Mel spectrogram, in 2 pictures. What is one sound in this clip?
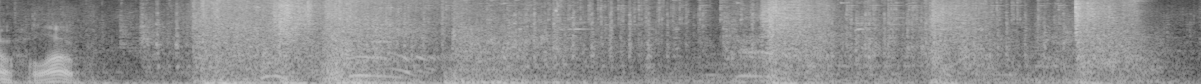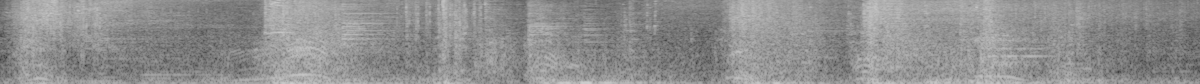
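Weapons clash and magic blasts crackle in a fight.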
